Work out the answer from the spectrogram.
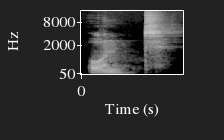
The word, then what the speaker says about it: und: I'm going to mention this many times, but a D at the end of a word in German is pronounced like a T. So this word is not pronounced und. In English we say and, but in German, when a voiced consonant is at the end of a word, it becomes voiceless. So this word is pronounced und, as if it were written with a T.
